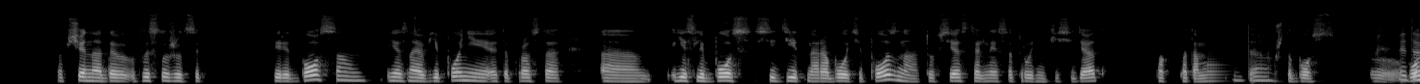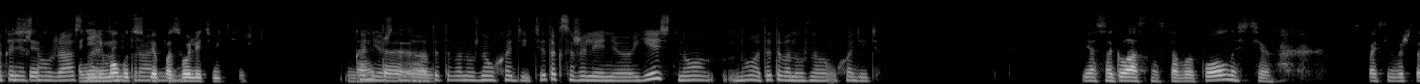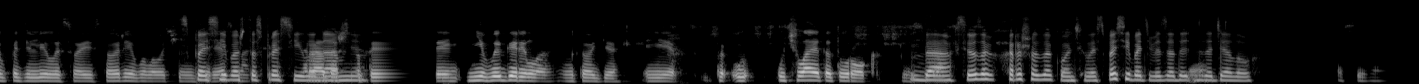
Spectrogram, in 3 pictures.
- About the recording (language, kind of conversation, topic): Russian, podcast, Как справляться с профессиональным выгоранием?
- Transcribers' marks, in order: other background noise; tapping; distorted speech; chuckle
